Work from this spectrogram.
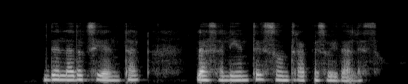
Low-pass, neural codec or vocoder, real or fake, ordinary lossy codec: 7.2 kHz; codec, 16 kHz in and 24 kHz out, 1 kbps, XY-Tokenizer; fake; AAC, 48 kbps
